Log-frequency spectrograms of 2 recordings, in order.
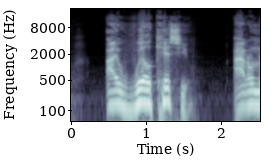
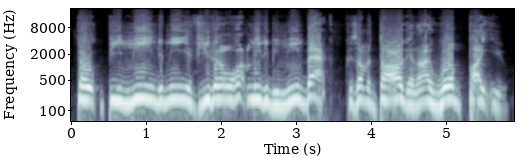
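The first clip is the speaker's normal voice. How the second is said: loud, higher put-on tough-guy voice reading a meme; mock tough meme quote; 4 semitones higher, 6 dB louder than usual. Mocking a tough uncle's meme, loud put-on voice. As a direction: ham up a badass meme caption. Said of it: "a quote saying, like".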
